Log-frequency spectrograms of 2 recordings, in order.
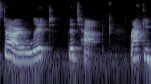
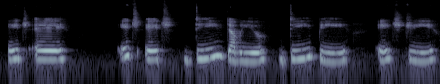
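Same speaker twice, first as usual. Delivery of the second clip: each letter drawn out on its own; slow spelling out; much slower than usual. A narrator's reading. Boy tries letter patterns on a puzzle, slow spelling out. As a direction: spell slowly, pausing between letters.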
